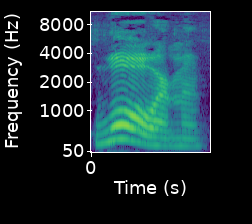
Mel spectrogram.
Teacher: quando la r ripeto è in mezzo solitamente gli inglesi britannici non la pronunciano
